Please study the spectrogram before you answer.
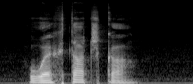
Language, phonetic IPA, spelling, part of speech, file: Polish, [wɛxˈtat͡ʃka], łechtaczka, noun, Pl-łechtaczka.ogg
